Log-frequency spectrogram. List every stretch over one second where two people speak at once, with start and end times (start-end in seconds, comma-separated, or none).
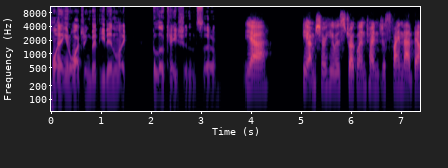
none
